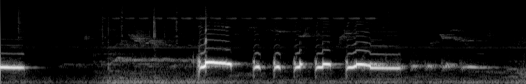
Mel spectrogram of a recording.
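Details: Male Bangkok zebra dove calling to lure rivals: a rising opening note, four quick staccato notes and a lengthy level coo trailing into softer cooing.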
